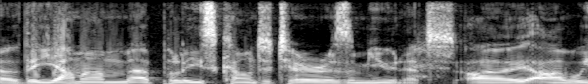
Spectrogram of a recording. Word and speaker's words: Yamam: Mike, it would seem the unit that, for example, that was involved with the special ops, it's called the Yamam Police Counterterrorism Unit. Have I pronounced that correctly? – Correctly, exactly.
